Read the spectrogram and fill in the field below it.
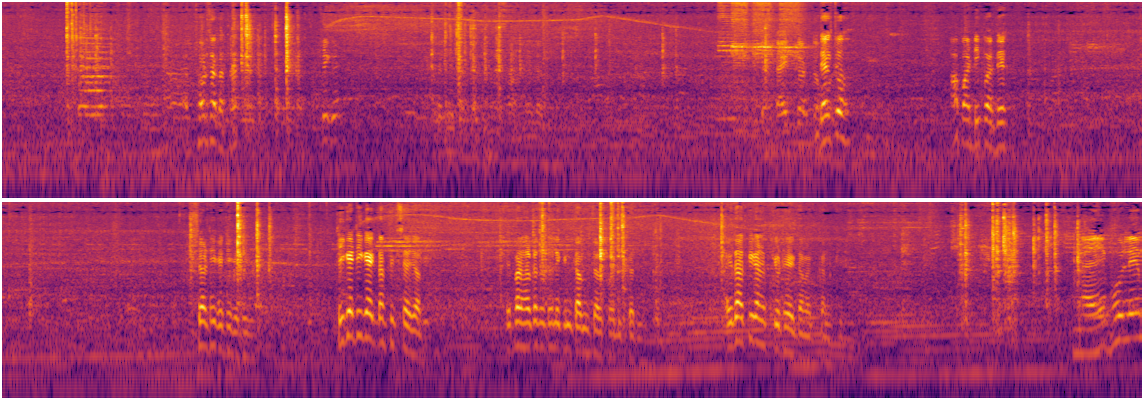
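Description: Young men talk to each other nearby.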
